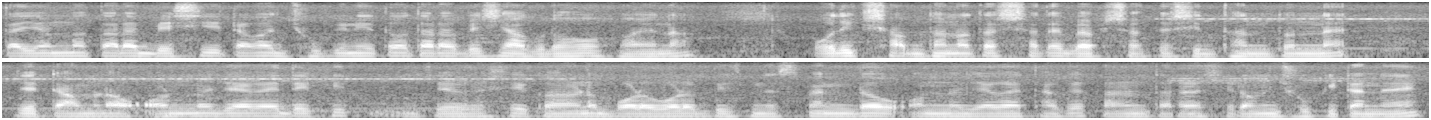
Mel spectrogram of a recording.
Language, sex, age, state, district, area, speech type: Bengali, male, 18-30, West Bengal, Kolkata, urban, spontaneous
